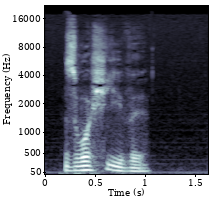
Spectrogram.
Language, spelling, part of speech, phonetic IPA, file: Polish, złośliwy, adjective, [zwɔɕˈlʲivɨ], Pl-złośliwy.ogg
